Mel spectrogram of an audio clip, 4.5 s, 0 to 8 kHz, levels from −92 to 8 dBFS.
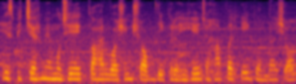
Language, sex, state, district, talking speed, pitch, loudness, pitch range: Hindi, female, Madhya Pradesh, Dhar, 230 wpm, 190 Hz, -17 LUFS, 175-195 Hz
